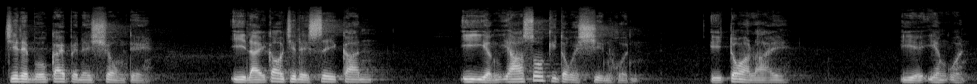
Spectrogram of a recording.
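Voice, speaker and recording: A man with a Taiwanese Hokkien accent preaching a church sermon as a pastor, in short, deliberate, emphatic phrases. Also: on the low side. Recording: reverberant hall sound, long echo.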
